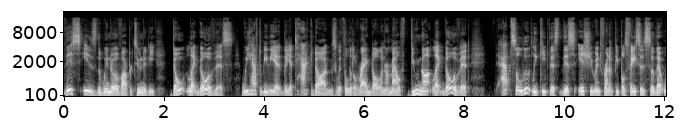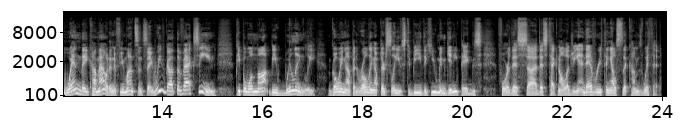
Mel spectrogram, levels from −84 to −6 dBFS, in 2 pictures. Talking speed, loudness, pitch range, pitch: 220 wpm, -19 LUFS, 95-135 Hz, 115 Hz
